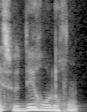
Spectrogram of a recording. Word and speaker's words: se dérouleront: dérouler to take place attention donc à la prononciation quand on le voit écrit c'est se dérouleront mais quand on le dit c'est se dérouleront est-ce que la Ville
